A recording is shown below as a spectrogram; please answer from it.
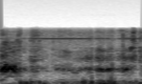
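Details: Elderly dog growling in play while biting on a piece of wood with its owner; short low rumbling growl in uneven pulses, with faint background music.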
